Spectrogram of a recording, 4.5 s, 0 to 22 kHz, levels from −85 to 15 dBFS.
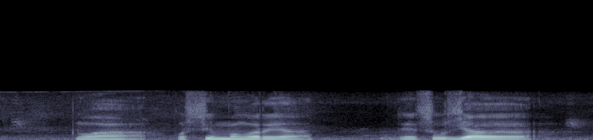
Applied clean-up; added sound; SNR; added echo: none; none; none; none.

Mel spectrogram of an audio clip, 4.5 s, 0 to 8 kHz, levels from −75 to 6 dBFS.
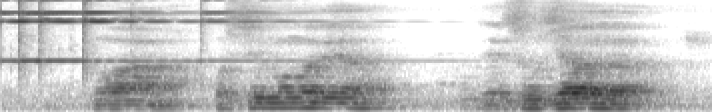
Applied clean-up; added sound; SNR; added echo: none; Doorbell; 2 dB; reverberation time 0.7 s.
